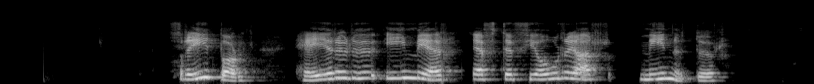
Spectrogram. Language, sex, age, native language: Icelandic, female, 60-69, Swedish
